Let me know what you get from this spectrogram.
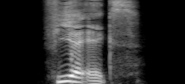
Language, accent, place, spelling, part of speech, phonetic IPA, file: German, Germany, Berlin, Vierecks, noun, [ˈfiːɐ̯ˌʔɛks], De-Vierecks.ogg
- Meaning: genitive singular of Viereck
